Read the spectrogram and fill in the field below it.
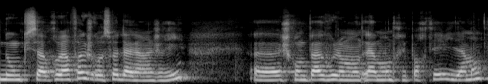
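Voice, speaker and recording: A woman speaks softly at a fairly high pitch. Background noise is noticeable. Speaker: family vlogger. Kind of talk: casual vlog talk to camera. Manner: soft-spoken.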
